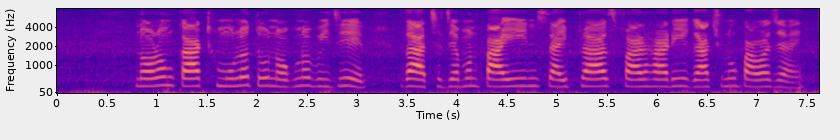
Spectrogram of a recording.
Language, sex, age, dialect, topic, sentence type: Bengali, female, 25-30, Western, agriculture, statement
